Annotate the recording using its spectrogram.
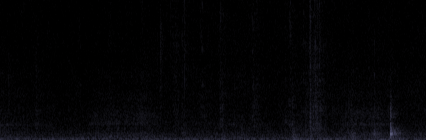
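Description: Near silence with room hiss, broken near the end by a few faint light clicks as thin copper wire is twisted and handled by hand.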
